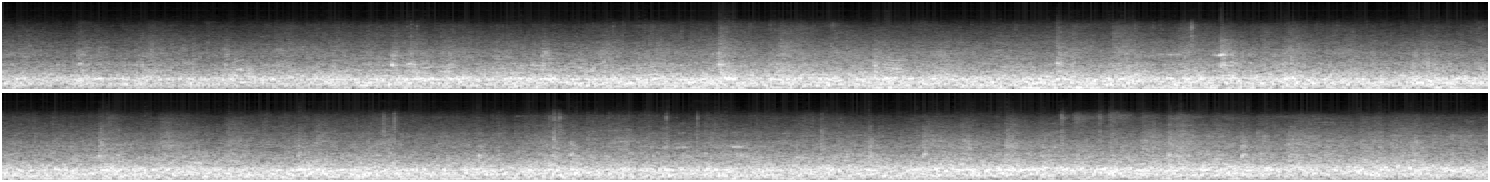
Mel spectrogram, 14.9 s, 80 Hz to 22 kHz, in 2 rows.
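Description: A New York subway R40 car from around 1970 rolls past close by, a loud steady roar with rhythmic clickety-clack of wheels over rail joints sustained throughout.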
